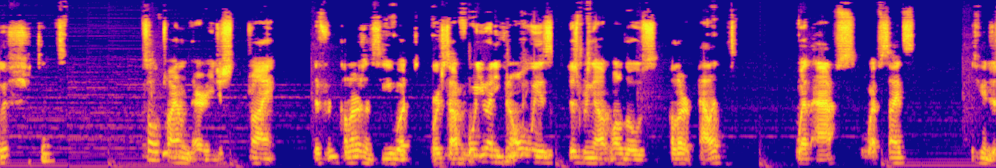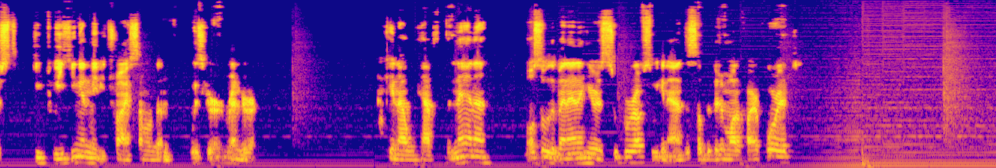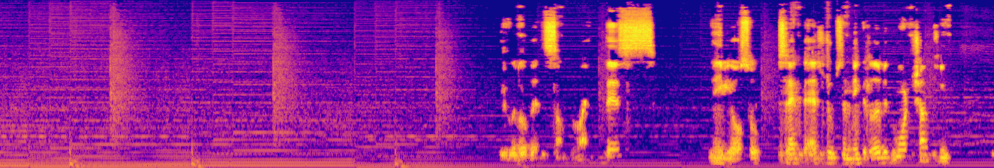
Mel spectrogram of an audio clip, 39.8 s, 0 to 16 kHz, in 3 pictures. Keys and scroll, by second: 24.4 z, 29.4 Tab, 30.9 ctrl+r, 33.3 2, 34.6 s, 36.2 s, 38.4 s, 39.1 Tab.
